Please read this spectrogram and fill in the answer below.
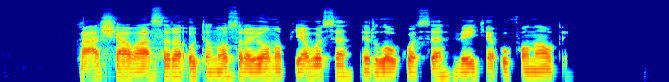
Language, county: Lithuanian, Tauragė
